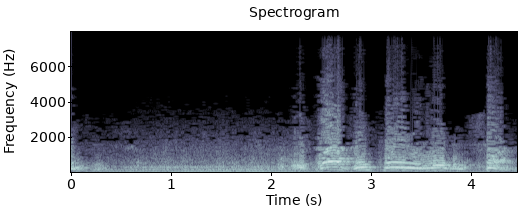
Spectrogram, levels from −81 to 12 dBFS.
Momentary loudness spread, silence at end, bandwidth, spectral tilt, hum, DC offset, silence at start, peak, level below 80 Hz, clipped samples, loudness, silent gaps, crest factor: 14 LU; 0 s; 8 kHz; -8 dB/octave; none; under 0.1%; 0 s; 0 dBFS; -26 dBFS; 0.7%; -12 LUFS; none; 12 dB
